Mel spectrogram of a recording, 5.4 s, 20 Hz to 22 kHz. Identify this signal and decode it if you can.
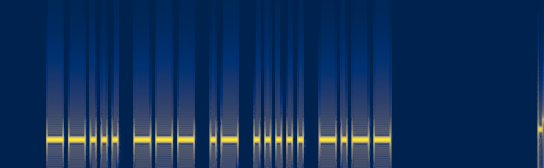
Morse code, heard as a keyed tone, about 22 wpm, 690 Hz. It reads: 7OA5Y
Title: Code Groups - 5 Letter:Numbers - 22wpm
